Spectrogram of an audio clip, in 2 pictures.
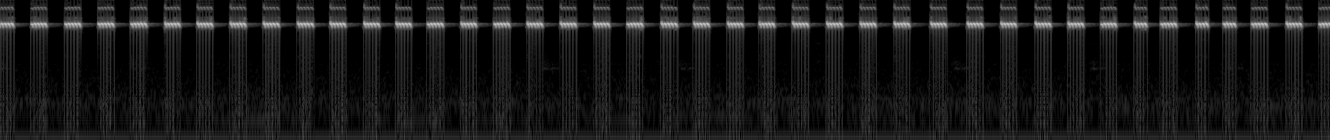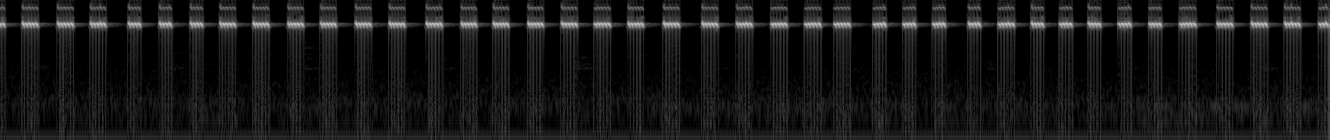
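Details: Male cricket calling on a summer evening: a steady train of high, shrill chirps, about four every second, evenly spaced and unbroken, with no other sounds.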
